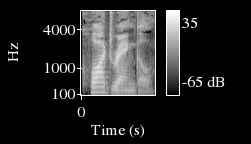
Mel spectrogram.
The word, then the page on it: quadrangle: British English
